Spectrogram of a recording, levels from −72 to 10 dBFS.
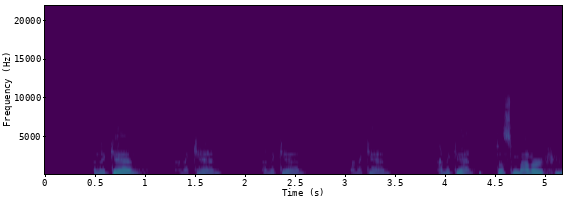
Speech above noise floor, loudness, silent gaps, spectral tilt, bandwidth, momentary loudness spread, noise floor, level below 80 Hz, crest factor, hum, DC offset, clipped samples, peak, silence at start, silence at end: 20 dB; -52 LUFS; none; -5.5 dB/octave; 12.5 kHz; 21 LU; -70 dBFS; under -90 dBFS; 22 dB; none; under 0.1%; under 0.1%; -30 dBFS; 0.5 s; 0 s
